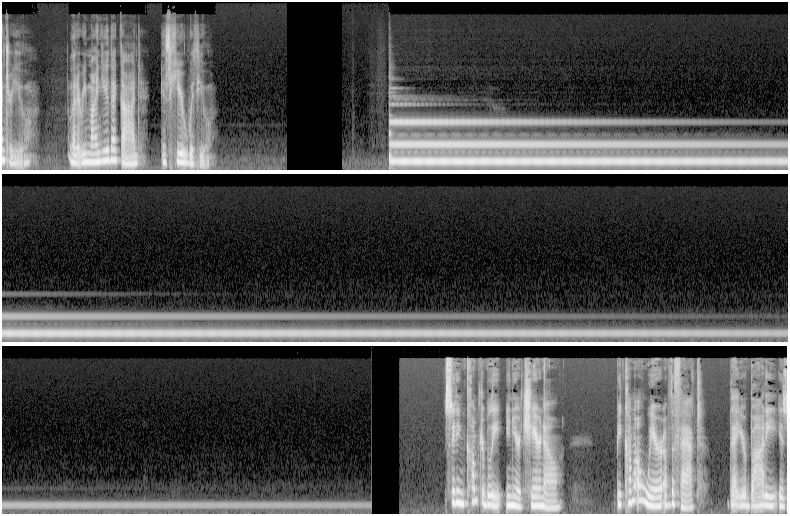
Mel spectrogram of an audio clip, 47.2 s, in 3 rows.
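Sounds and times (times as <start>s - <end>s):
speech: 0.0s - 0.7s, 1.4s - 4.2s, 40.4s - 42.7s, 43.7s - 47.1s
struck meditation bowl ringing: 7.8s - 38.8s.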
